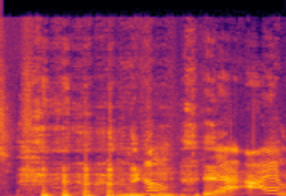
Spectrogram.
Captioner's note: laughing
